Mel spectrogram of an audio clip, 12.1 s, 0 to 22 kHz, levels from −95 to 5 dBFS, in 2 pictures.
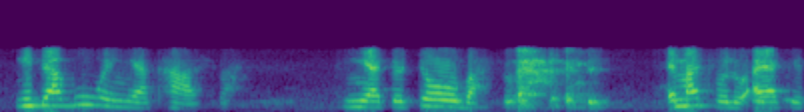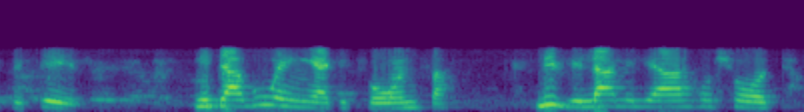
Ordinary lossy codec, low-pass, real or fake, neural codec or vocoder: Opus, 64 kbps; 3.6 kHz; real; none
